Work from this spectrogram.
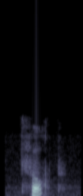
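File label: "farb", Alsatian, Bas Rhin, couleur; vin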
